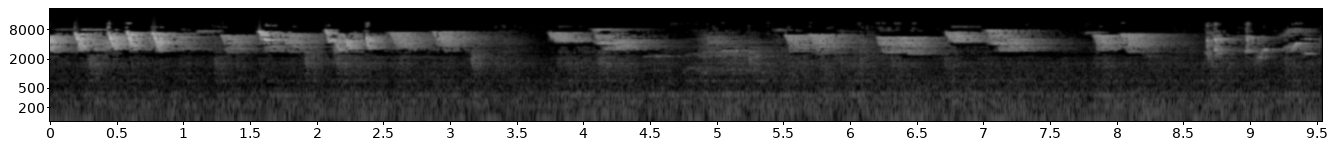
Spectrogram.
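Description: Saffron Finch singing a fast, high jumble of sharp chips and short buzzy notes in loose phrases, with a faint low background hum.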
